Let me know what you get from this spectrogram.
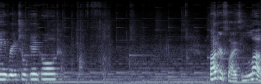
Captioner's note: uplifting instrumental music; pages shuffles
